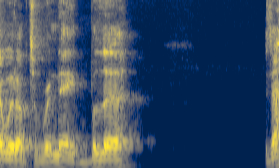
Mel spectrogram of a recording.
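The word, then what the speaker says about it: Bleau: cuz I was thinking of like uh you got the the fountain blue over here, but it's pronounced La Fontaine Bleh B L E A U Jason Vladimir I'll be back on for power hour.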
